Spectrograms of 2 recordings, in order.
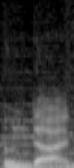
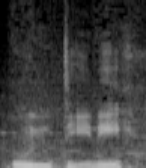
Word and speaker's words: Undine: How do you pronounce Undine? Do you say it like Undine, Undine? Undine. Undine. Yeah. Tales of Symphonia pronounces it Undini.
